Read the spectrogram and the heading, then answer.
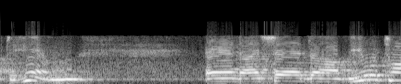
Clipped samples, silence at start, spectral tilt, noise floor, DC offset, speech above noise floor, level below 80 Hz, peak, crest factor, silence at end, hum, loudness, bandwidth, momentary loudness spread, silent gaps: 3%; 0 s; -8 dB/octave; -27 dBFS; under 0.1%; 22 dB; -36 dBFS; 0 dBFS; 6 dB; 0 s; none; -6 LUFS; 6 kHz; 19 LU; none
